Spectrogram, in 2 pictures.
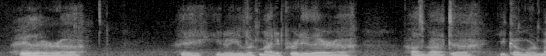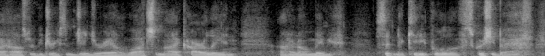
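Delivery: very low, hushed, close-mic ASMR murmur. Retelling a character voice a friend did on the mic: imitating Taboo Uncle's quiet low voice. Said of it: "be really quiet, and it was almost an A S M R kind of thing".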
